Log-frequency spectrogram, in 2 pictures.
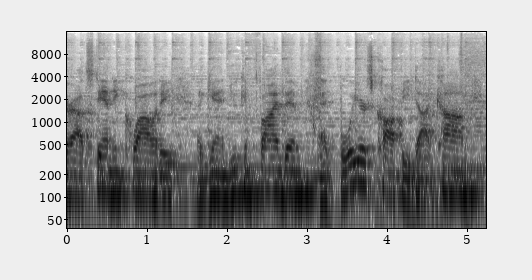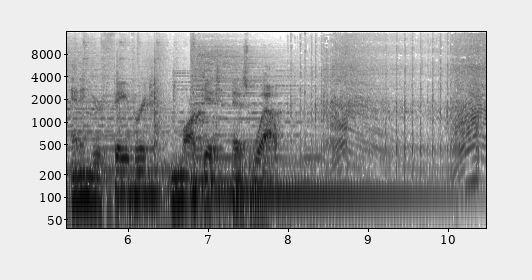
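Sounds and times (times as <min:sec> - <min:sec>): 
speech: 0:00.0 - 0:08.1
Stihl leaf blower running: 0:06.9 - 0:10.4.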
